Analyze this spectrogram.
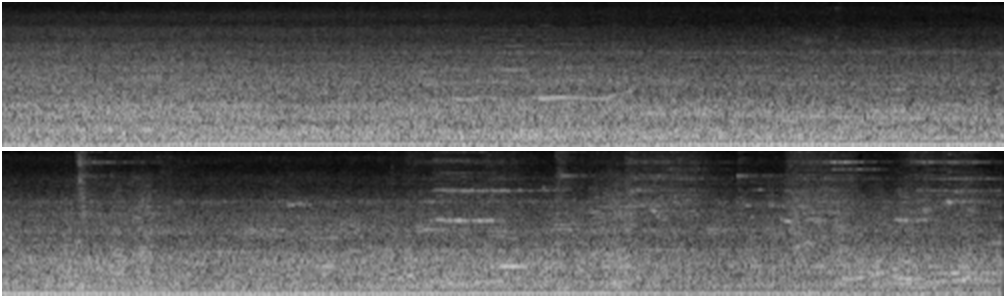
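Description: Alishan Forest Railway diesel locomotive's engine running steadily with a deep, even hum. From about seven seconds in, thin high squeals of steel wheels on rail join it.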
